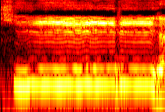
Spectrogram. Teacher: Sounds like a flipped R.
